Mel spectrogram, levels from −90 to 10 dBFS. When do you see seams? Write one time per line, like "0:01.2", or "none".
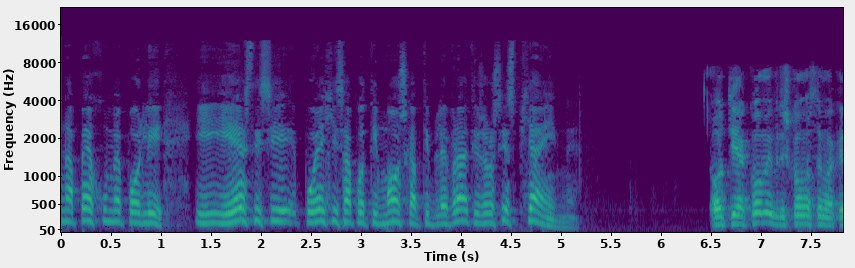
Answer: none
